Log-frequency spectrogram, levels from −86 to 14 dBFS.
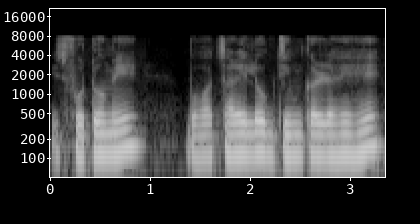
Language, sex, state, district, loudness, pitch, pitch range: Hindi, male, Assam, Sonitpur, -15 LUFS, 120 Hz, 120-125 Hz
